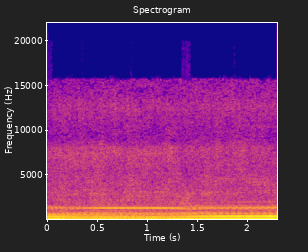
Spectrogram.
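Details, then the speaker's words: Forza FX 2200 UPS on battery backup powering a gas water heater's controller: constant low buzz with a thin steady whine above it while still supplying hot water; cause of the noise unknown. "it's working it's actually giving me hot water the UPS is some backup mode so it's working but that noise is driving me crazy"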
